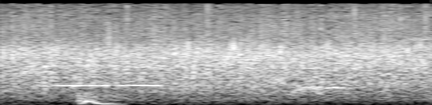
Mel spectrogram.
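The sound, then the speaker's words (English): Steady, dense applause from a large indoor audience fills the whole stretch, a continuous wash of clapping at even loudness with no voices standing out. “Yeah, it makes sense they want to, you know, all these Democrats are, like, applauding.”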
